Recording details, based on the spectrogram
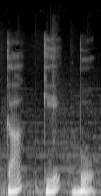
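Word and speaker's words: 家計簿: উচ্চারণ করো কা কে বো।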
